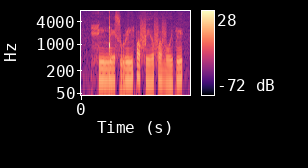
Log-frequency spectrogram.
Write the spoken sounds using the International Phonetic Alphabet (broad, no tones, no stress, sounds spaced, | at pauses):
h ĩ ŋ͡ǃ e s ṵ ɭ ĩ p ʌ f e ə̯ f ʌ v o ɪ̯ p ẽ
